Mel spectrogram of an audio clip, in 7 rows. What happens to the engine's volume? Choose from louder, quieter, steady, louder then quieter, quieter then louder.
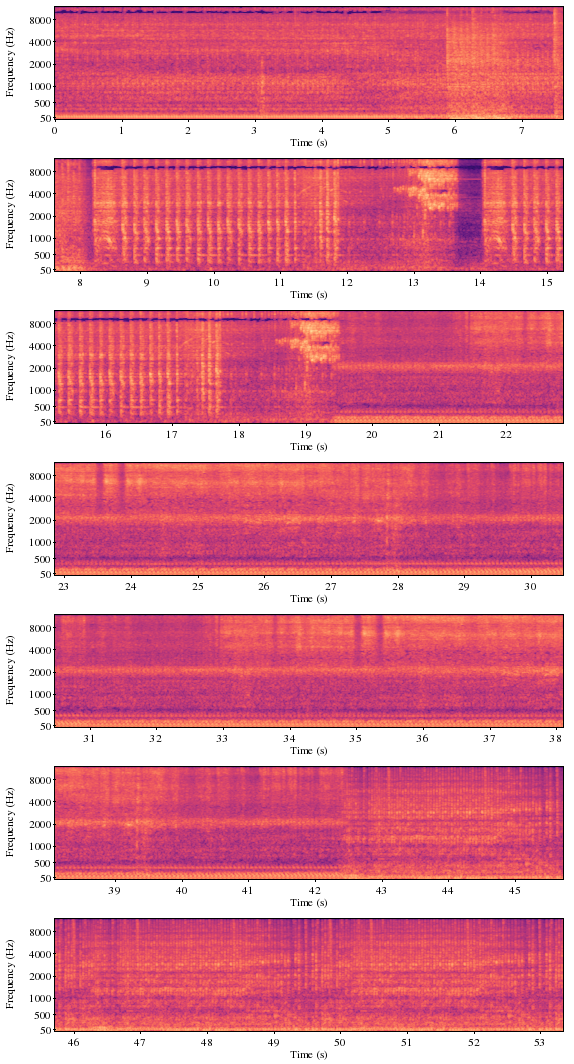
steady.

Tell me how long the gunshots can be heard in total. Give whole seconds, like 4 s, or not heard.
3 s.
